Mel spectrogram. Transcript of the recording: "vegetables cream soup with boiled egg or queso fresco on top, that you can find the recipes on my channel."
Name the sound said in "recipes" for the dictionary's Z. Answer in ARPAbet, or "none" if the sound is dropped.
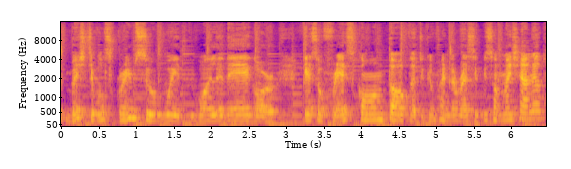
S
